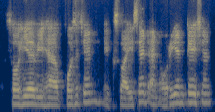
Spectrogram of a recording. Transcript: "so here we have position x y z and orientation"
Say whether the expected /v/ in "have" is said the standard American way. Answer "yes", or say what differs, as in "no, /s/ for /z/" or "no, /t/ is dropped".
yes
